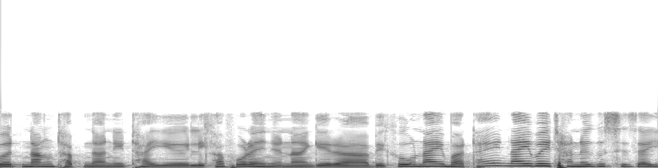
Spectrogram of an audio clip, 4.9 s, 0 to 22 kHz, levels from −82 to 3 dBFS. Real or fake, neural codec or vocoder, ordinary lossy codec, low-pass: real; none; none; 7.2 kHz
